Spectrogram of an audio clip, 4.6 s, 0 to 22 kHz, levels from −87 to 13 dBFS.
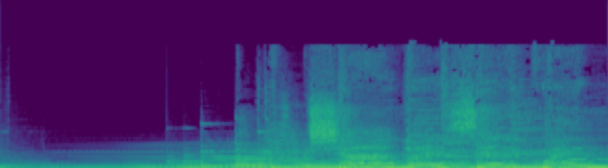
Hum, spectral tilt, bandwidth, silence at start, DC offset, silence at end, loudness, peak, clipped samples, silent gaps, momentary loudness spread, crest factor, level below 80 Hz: none; -4.5 dB/octave; 16.5 kHz; 0 s; under 0.1%; 0 s; -17 LUFS; -4 dBFS; under 0.1%; none; 18 LU; 12 dB; -24 dBFS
